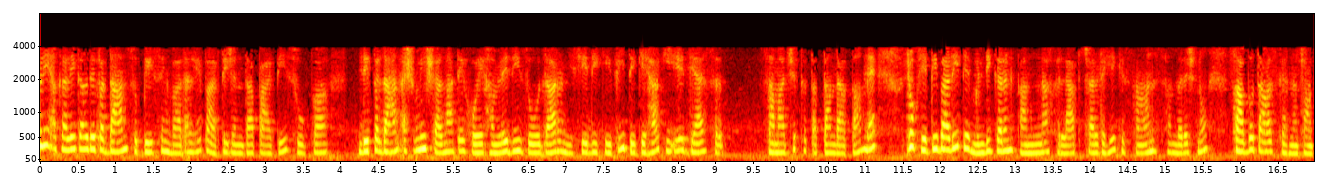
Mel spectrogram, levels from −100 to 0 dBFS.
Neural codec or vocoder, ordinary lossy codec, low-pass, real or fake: codec, 24 kHz, 0.9 kbps, WavTokenizer, medium speech release version 2; AAC, 16 kbps; 7.2 kHz; fake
